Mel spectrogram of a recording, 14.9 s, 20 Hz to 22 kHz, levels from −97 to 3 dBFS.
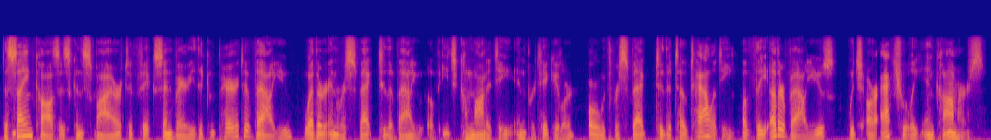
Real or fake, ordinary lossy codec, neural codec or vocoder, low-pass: fake; AAC, 48 kbps; codec, 16 kHz, 8 kbps, FunCodec, trained on Chinese and English, 25 frames a second; 7.2 kHz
